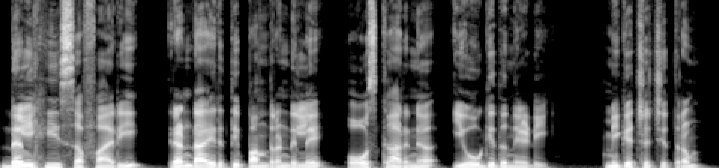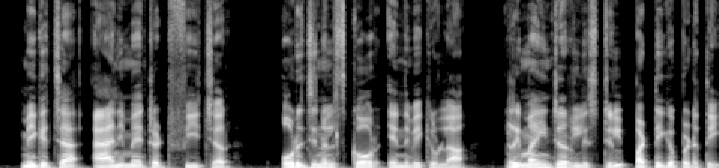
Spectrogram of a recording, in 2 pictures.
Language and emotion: Malayalam, neutral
